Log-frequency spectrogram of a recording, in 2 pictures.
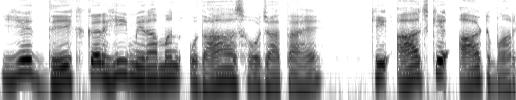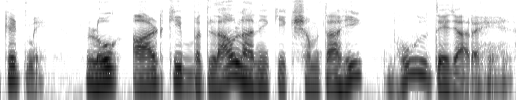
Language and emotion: Hindi, sad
